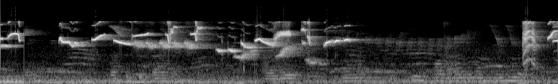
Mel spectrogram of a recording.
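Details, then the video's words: A lively Oriental magpie-robin song, used as a training track to provoke caged birds into singing, with slurred whistles and harsh chattering notes crowded into two seconds, then a quiet pause and a brief final burst. "PANCINGAN SUARA KACER GACOR untuk latihan‼️100% ampuh bikin KACER NARUNG BUKA EKOR DIGANTANGAN"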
